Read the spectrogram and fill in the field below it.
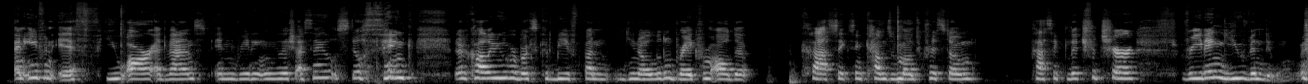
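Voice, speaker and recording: A woman's high-pitched voice at a moderate pace, fairly even in intonation, on a very clean recording with a silent background. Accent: Dutch. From Netherlands. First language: Dutch. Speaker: book vlogger. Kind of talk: casual talk to camera.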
